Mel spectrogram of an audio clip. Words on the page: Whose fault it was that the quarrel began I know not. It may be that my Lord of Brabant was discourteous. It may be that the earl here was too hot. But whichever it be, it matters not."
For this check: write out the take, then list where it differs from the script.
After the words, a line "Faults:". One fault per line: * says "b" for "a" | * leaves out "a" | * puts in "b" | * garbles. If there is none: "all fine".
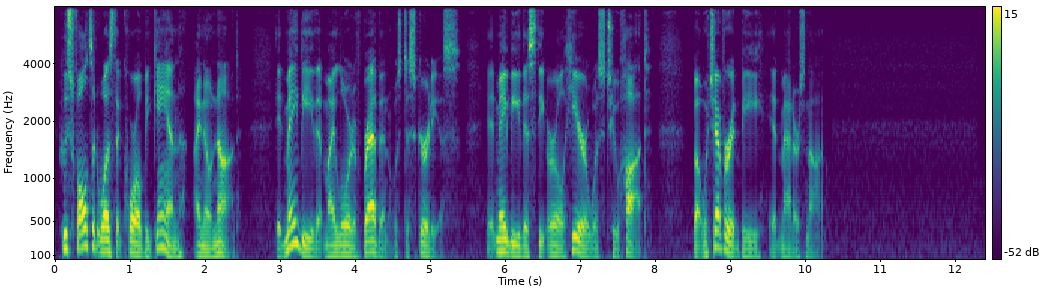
Whose fault it was that quarrel began I know not. It may be that my Lord of Brabant was discourteous. It may be this the earl here was too hot. But whichever it be, it matters not."
Faults:
* leaves out "the"
* says "this" for "that"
